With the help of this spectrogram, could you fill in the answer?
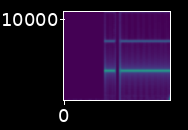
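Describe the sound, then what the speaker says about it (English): Buzzer of a homemade infrared flame-sensing fire alarm circuit sounds a piercing high electronic tone, two short chirps and then a continuous loud beep, close and alone. "the LED glows brightly and the buzzer starts buzzing loudly"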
